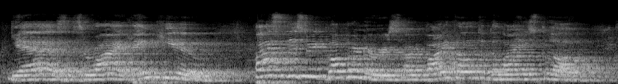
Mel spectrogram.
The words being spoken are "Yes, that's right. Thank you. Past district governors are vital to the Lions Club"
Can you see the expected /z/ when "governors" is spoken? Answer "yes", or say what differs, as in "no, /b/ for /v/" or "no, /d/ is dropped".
yes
